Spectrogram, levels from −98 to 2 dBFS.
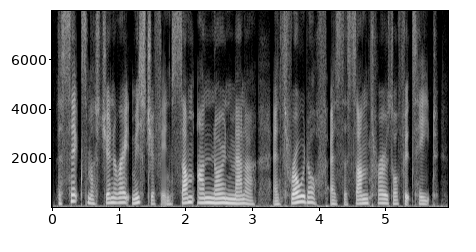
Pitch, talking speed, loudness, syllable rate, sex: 170 Hz, 200 wpm, -20 LUFS, 4.9 syllables/s, female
